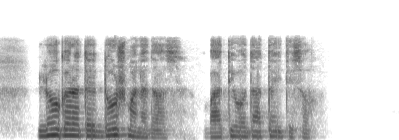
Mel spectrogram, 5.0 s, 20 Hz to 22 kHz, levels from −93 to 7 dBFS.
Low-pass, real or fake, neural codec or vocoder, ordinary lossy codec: 7.2 kHz; real; none; Opus, 24 kbps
